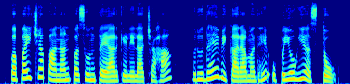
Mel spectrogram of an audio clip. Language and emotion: Marathi, neutral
